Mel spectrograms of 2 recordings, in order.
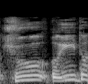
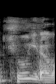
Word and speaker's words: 주의: 두 개 오면 의 발음이 나야 돼요. 근데 두가 아니면 어떻게 허용해요? 이로 발음되는 걸 허용합니다. 그래서 주의도 되지만 주이라고 할 수 있죠.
